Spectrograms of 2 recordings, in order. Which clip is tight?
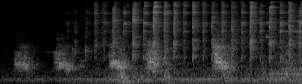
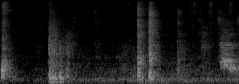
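The second.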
